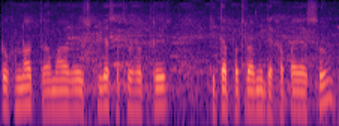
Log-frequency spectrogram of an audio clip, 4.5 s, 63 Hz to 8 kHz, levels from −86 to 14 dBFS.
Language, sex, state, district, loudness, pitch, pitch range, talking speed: Assamese, male, Assam, Sonitpur, -19 LUFS, 125 Hz, 125-135 Hz, 130 wpm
